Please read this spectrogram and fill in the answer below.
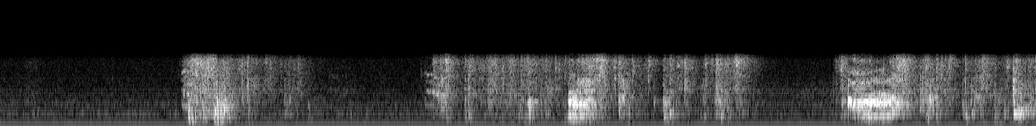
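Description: Miniature bull terrier making rough play noises, growls and yips, in three bouts: a short one a few seconds in, a long one in the middle and another near the end.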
